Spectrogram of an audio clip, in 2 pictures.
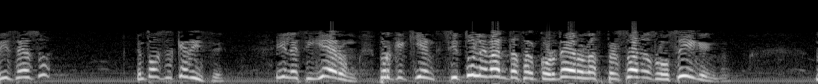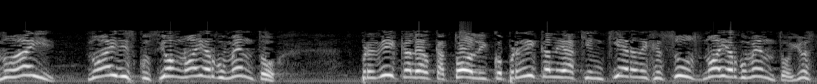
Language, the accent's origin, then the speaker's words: Spanish; Peru; now in Brazil; Yo soy peruano, pero vivo en Brasil.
